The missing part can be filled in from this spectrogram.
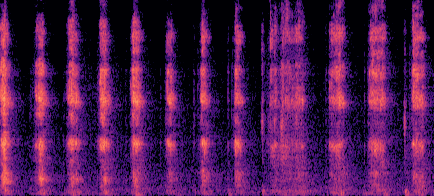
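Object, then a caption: Kinetic sand in a paper cup, scraped with a metal pick. A thin metal pick with a wooden handle scrapes and carves the surface of packed purple kinetic sand in a paper cup held in black-gloved hands. Short, bright, gritty scraping strokes come in a steady rhythm, with one longer drawn-out scrape midway through. Each stroke is crisp, high, and dry, with no low rumble and almost no trailing ring.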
